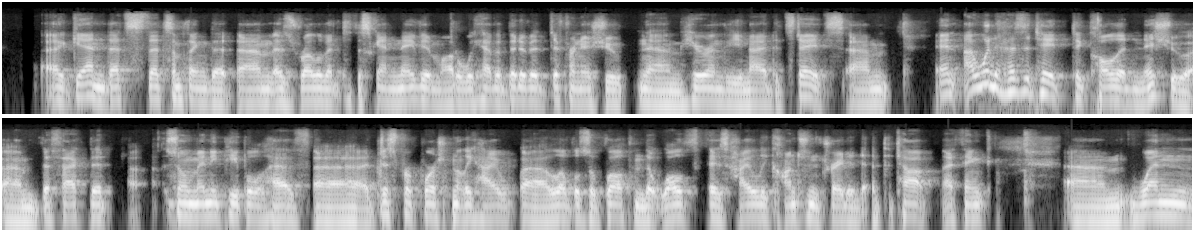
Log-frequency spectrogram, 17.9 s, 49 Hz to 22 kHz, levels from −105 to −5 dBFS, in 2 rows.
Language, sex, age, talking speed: English, male, 20-39, 215 wpm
